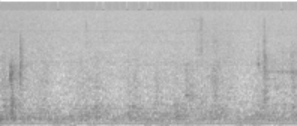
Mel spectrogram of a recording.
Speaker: you hear that sound did you hear that pinging that means their ceiling that is music to our eaters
